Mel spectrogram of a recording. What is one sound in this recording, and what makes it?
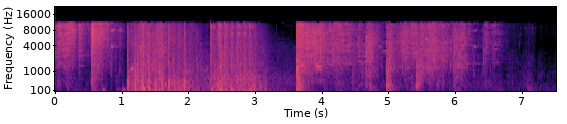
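Gunfire and explosions from a video game crackle loudly.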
